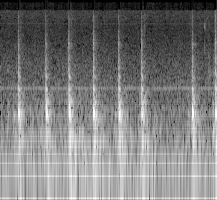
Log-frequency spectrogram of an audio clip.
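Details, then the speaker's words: RC crawler on its stock chassis, front suspension compressed to full up travel: sharp light clunks about four per second as the front link truss across the axle hits the chassis, wasting up travel. "That is the cross member, the truss on the front for the front forelink that goes across the top of the axle, hitting the chassis."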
